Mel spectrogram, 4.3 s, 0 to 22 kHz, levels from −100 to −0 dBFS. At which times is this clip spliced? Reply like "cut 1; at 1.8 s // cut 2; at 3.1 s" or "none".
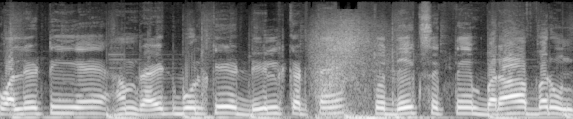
cut 1; at 2.7 s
